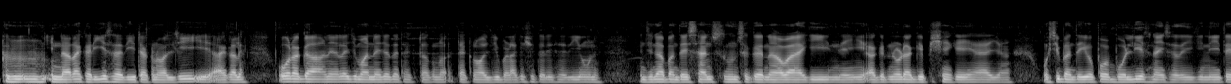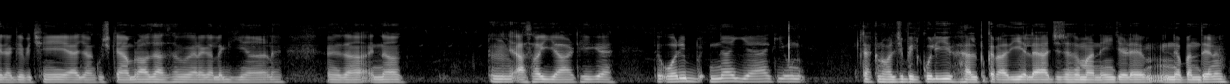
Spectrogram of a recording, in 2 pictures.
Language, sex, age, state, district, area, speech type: Dogri, male, 18-30, Jammu and Kashmir, Reasi, rural, spontaneous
